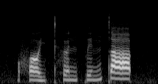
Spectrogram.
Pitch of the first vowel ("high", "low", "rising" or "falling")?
low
